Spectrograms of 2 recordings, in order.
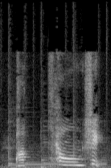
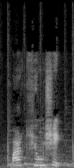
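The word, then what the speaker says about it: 박형식: Biasa mungkin pada nyebutnya Park Hyung-sik. Park Hyung-sik. Bukan, tapi di Korea sendiri dipanggilnya sesuai dengan Hangul-nya adalah Park Hyung-sik.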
